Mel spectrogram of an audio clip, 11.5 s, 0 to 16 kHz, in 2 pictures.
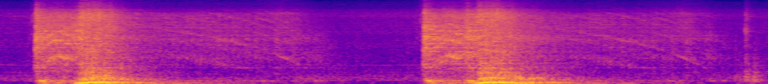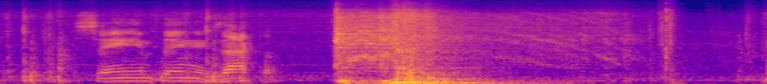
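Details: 6.0 V8 swapped into a CUCV, first start attempts, fuel pump fuse reinstalled: three tries, each time the starter spins, the engine fires with a low roar, then fades and dies; caught-then-stalls, owner suspects a wrong MAP sensor.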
